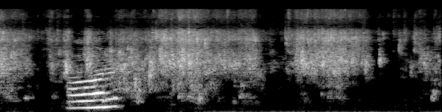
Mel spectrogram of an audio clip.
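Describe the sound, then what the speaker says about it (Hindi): Wet clothes lifted out of a tub of washing water give short bursts of splashing and dripping at close range, with a voice speaking briefly over them. "इसी तरह से मैं अपने सारे कपड़े निकाल लेती हूँ पानी में से।"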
